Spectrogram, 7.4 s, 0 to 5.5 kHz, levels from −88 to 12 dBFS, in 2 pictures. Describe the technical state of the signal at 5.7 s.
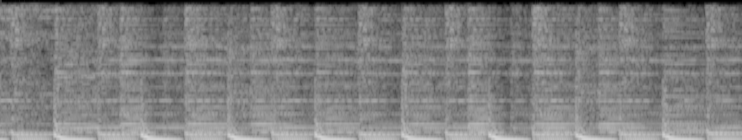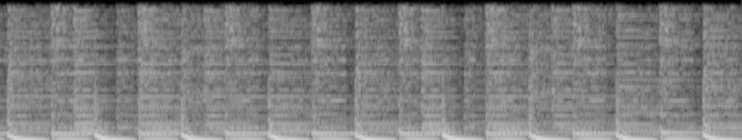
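At 5.7 s the signal is intact, with no dropout, clipping, distortion or other audible fault at that moment.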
